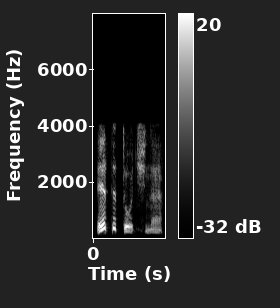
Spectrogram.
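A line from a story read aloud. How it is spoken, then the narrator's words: Thoughtful mutter. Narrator (Russian): задумчиво пробормотал Мазур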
